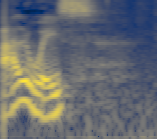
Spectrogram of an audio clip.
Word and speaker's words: always: For example, you say siempre, escrito always, and instead of an A, we pronounce a O.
